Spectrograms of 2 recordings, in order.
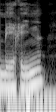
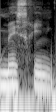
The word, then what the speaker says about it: Mesrine: Jacques Mérine, comme le prononcent ses proches, ou Messrine, comme le disent de nombreux médias et policiers.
